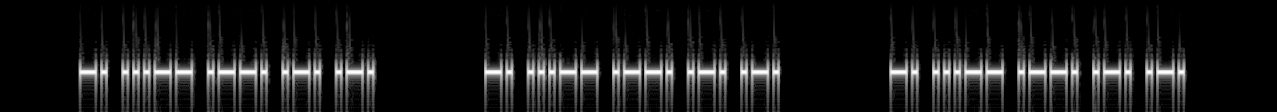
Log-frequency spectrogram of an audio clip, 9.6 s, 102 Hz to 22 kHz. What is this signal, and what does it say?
Morse code, heard as a keyed tone, about 30 wpm, 700 Hz. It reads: N3PRR N3PRR N3PRR
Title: USA Call Signs - 5 Characters - Repeated 3x - 30wpm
